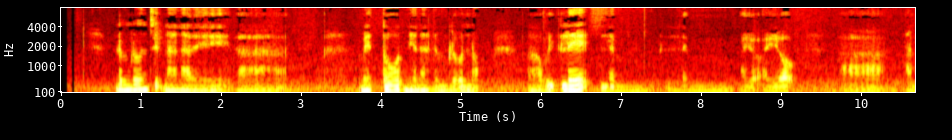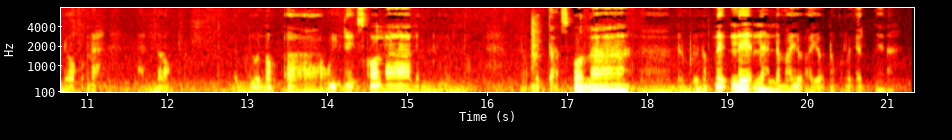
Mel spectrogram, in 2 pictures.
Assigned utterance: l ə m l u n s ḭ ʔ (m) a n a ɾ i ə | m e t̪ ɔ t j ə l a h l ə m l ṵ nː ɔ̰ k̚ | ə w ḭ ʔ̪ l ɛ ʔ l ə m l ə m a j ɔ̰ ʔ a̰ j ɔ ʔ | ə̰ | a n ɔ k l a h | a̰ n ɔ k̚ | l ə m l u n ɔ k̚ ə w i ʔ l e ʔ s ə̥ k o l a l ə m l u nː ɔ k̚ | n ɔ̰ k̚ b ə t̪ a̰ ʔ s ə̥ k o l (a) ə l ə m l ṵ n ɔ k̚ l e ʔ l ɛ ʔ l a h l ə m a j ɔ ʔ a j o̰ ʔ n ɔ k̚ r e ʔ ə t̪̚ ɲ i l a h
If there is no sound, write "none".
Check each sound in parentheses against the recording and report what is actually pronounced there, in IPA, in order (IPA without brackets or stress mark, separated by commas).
n, a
